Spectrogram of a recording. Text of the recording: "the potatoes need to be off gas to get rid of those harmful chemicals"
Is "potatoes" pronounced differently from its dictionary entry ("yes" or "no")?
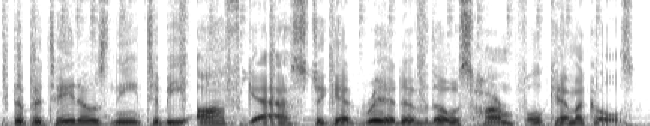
no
